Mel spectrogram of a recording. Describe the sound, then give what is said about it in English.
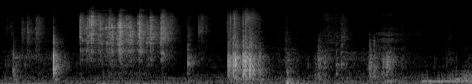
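Six dice, rolled for a Dexterity plus Brawl check at difficulty 7, clatter and tumble across a hard tabletop in a few bright, rattling bursts, then settle with scattered small clicks. Fairly loud, with no talking. “Roll, that's Dex Brawl, Diff 7.”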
